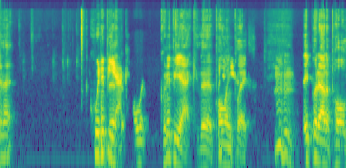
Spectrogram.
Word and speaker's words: Quinnipiac: i address the the witness thing I suppose Quinny attack how do you say that Quinnipiac Quinnipiac the polling place mm-hmm they put out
